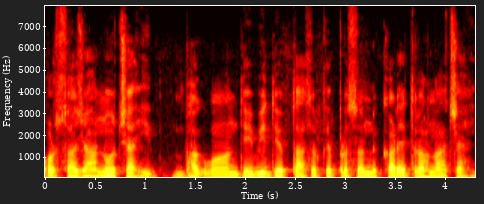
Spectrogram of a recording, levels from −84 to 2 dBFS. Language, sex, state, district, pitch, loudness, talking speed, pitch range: Maithili, male, Bihar, Saharsa, 105 Hz, -19 LUFS, 165 wpm, 100-105 Hz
